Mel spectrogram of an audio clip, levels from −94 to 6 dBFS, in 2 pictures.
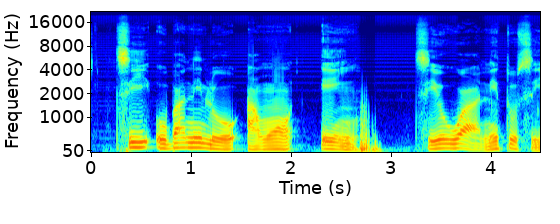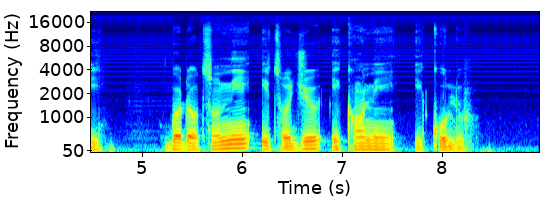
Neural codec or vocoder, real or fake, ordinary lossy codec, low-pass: none; real; none; 19.8 kHz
